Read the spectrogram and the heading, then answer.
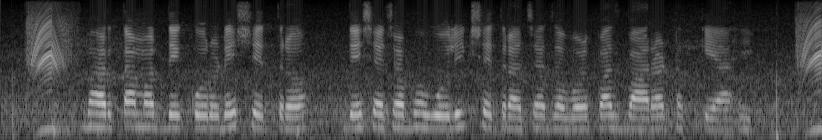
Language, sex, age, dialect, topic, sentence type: Marathi, female, 25-30, Northern Konkan, agriculture, statement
